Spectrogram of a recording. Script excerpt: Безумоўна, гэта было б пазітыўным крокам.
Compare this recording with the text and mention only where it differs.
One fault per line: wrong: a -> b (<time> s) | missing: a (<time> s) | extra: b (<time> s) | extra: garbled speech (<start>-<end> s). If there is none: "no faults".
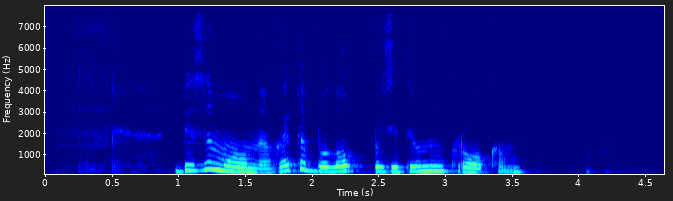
no faults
